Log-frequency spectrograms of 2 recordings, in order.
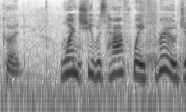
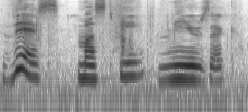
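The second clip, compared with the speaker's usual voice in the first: hushed awe; 2 semitones lower, much slower than usual. A narrator's reading. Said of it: "she thought".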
